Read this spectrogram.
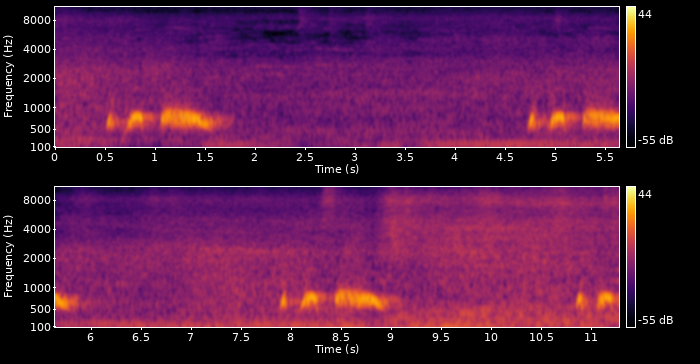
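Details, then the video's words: Spotted dove used as a lure for catching doves coos over and over, its phrases spaced about every three and a half seconds. Each is a quick stuttered opening and a longer soft coo, with faint traffic-like rumble behind. "Burung tekukur pancingan"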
